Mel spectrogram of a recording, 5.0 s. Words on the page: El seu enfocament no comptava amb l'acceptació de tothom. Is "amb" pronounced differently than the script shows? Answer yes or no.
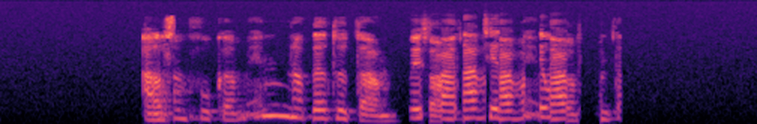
yes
